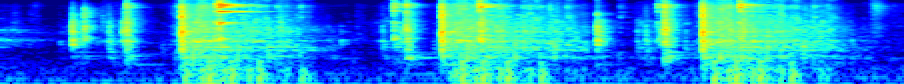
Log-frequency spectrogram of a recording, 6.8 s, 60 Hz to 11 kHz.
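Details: Old open-frame Honda EG1400Z generator bought non-running, possibly water in fuel, pull-started with choke toggled: three short pulls catch for a second, sputter and die at once; spark checked, the spark plug the likely suspect.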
